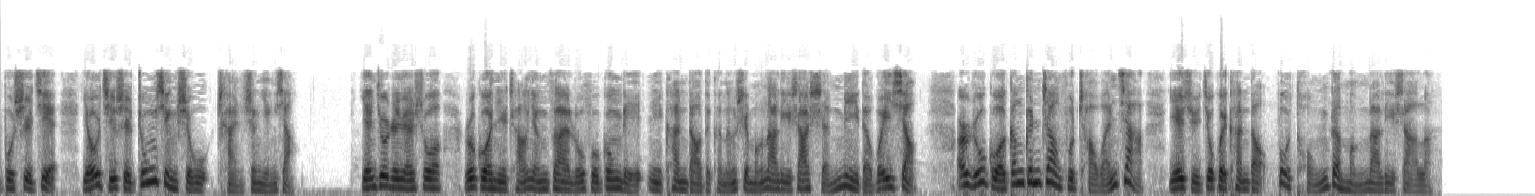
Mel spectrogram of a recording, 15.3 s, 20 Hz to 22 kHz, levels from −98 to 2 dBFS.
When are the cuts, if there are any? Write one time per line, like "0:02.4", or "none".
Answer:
none

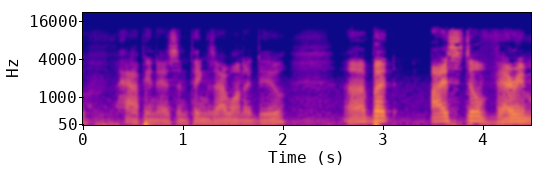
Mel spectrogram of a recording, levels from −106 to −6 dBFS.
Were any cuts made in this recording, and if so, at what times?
none

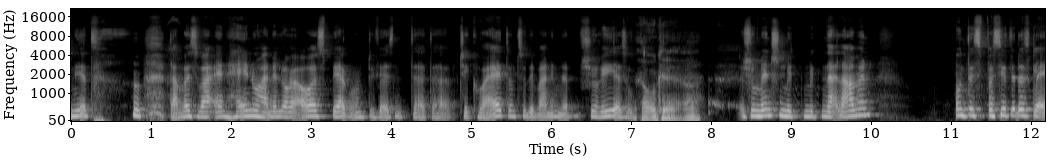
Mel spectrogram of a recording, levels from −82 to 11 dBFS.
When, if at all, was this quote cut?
none

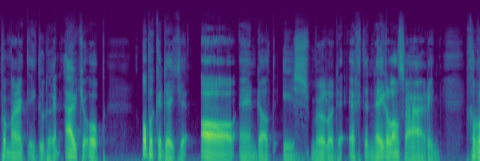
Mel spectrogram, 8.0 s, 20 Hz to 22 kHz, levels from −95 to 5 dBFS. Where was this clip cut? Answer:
none

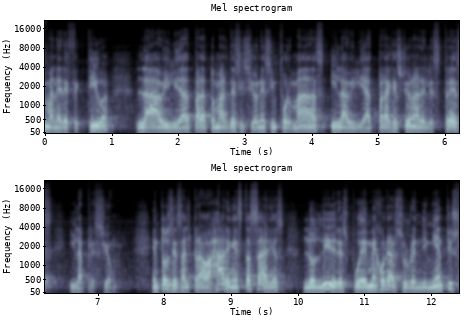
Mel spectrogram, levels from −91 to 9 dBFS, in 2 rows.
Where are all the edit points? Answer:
none

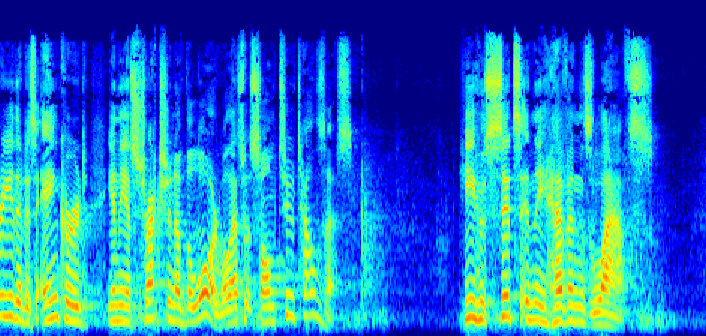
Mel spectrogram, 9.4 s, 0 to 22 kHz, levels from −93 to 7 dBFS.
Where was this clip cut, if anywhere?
0:06.0

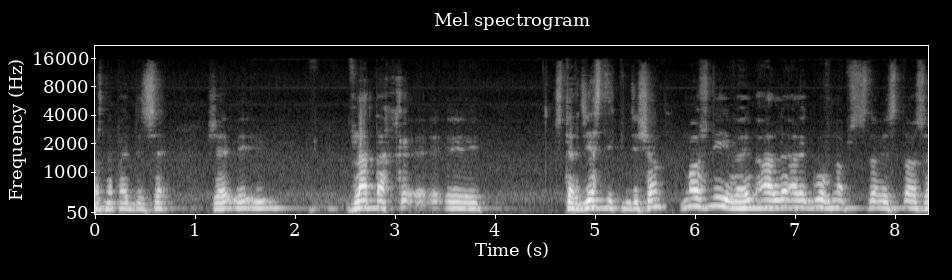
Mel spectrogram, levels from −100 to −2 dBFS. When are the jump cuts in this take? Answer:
0:05.7

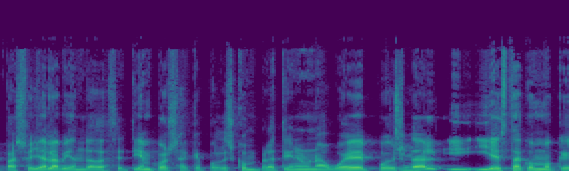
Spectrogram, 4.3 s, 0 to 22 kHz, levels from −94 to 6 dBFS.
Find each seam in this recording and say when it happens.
0:03.0

